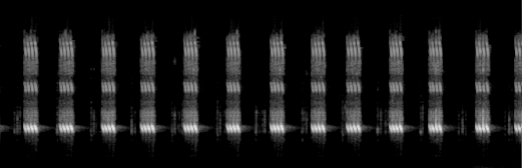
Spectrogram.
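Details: A cricket chirping loudly in the night, sharp high pulses spaced about three per second, slightly uneven in rhythm, nothing else audible.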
